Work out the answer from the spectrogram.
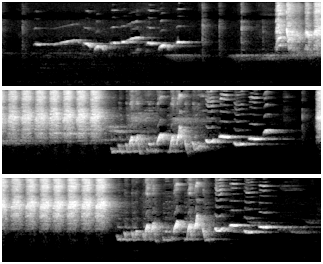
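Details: White-rumped shama conditioned to sing when signalled: sweet whistled phrases broken by two long harsh, noisy rasping bursts, each followed by rising and falling clear notes.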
